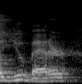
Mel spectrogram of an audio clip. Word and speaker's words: you'd better: Você falou só you better, I better, we better. Parece que você nem pronunciou o D. Pois é, esse D, ele é bem levinho mesmo. Ele é bem sutilzinho, ele é quase inexistente.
